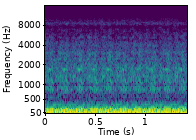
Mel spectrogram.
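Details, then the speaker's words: 2004 Ford Powerstroke diesel with a long crank when cold, cold start with the scan tool showing number 4 injector low on contribution: a lumpy, uneven idle with occasional dropped pulses that briefly clears, then returns; a cylinder misfire from a sticking number 4 injector. "You can feel it, it's missing right now. Just let it run a minute. There it goes, just cleared up."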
